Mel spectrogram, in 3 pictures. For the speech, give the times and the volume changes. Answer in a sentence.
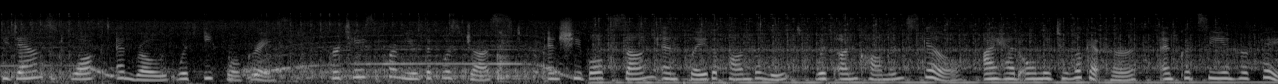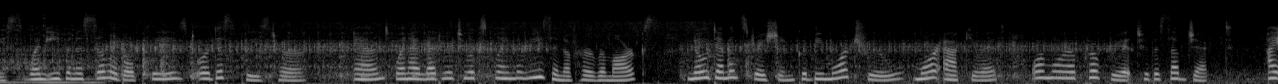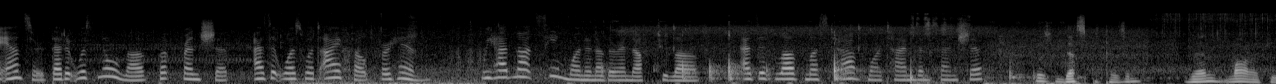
You can hear the speech from 0.0 to 38.2 s, at a steady volume.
